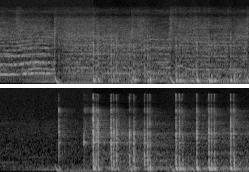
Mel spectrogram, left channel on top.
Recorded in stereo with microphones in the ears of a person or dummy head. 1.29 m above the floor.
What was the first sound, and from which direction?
A zipper, 40° right (ahead or behind).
